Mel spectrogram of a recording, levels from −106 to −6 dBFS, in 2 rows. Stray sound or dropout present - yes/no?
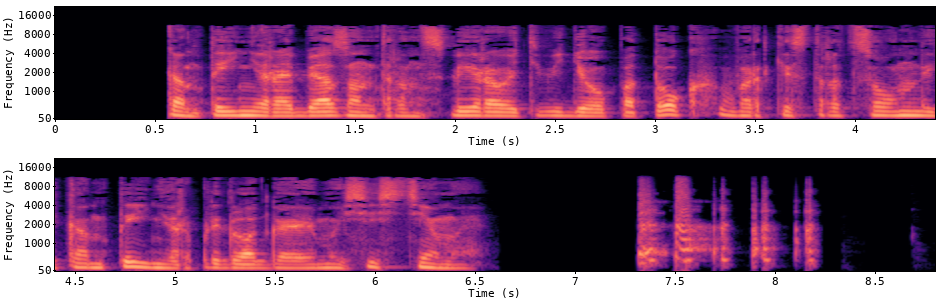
yes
